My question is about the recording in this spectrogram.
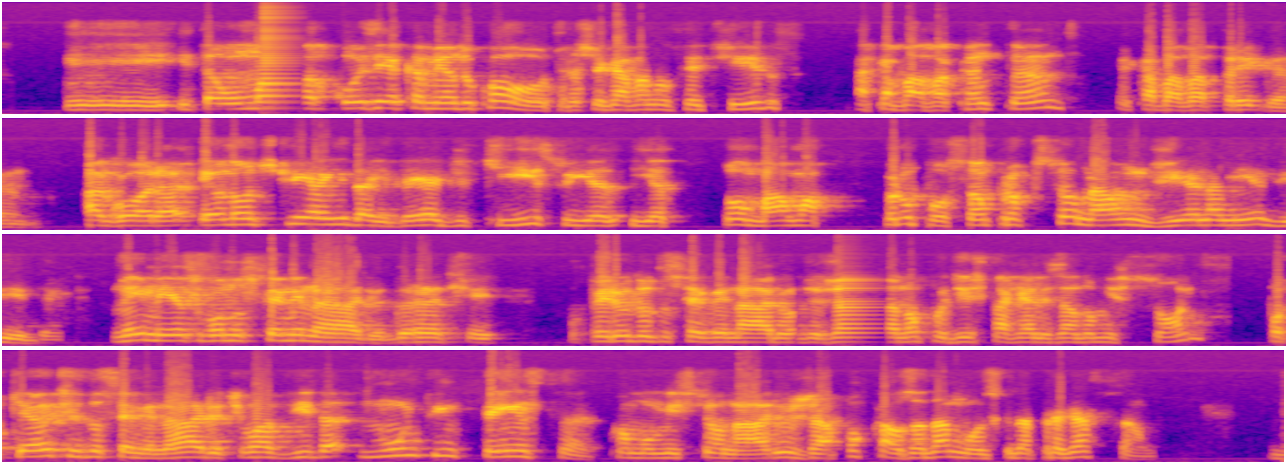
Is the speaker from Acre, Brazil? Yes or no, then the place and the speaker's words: yes; Acre, Brazil; moved away as an adult; now in São Paulo, Brazil; eu sou natural do estado do Acre, no norte do país. Vivo em São Paulo há 16 anos, mas até os 20, 21 anos eu morei lá.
